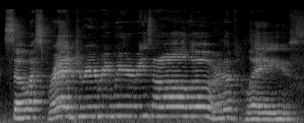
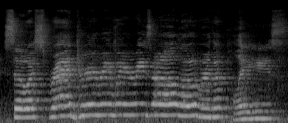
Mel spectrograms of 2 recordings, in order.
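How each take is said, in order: First: Said in the usual way. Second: Sung, sing-song picture-book chorus; sung rhyme line; sung refrain. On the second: Shown as a demonstration. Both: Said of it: "refrain repeated".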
